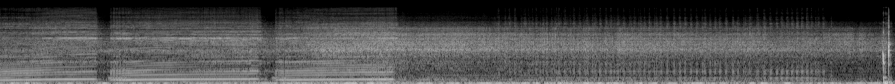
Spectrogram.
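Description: Wind rushes loudly past a rider.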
